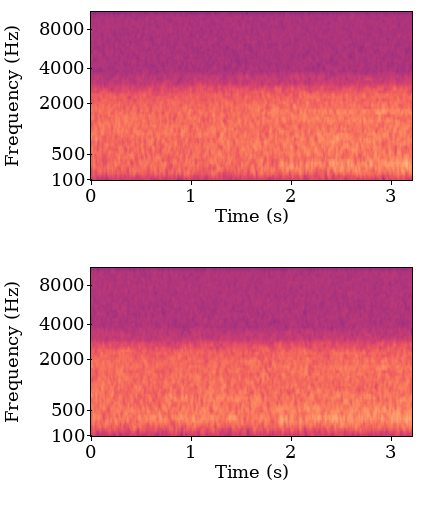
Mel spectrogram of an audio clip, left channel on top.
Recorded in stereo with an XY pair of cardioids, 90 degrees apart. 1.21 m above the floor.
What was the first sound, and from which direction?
Only background noise.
